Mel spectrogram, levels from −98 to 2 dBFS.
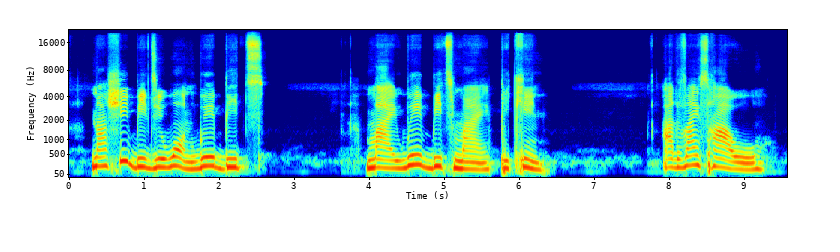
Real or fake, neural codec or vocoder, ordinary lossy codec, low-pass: fake; autoencoder, 48 kHz, 128 numbers a frame, DAC-VAE, trained on Japanese speech; none; none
